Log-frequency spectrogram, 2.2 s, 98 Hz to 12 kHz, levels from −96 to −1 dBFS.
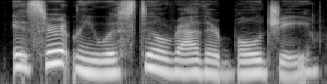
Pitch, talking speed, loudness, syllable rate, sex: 205 Hz, 165 wpm, -17 LUFS, 5.2 syllables/s, female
